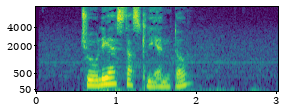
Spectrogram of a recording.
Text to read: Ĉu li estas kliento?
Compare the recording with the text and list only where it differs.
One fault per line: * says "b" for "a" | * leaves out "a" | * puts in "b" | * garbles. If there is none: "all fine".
all fine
